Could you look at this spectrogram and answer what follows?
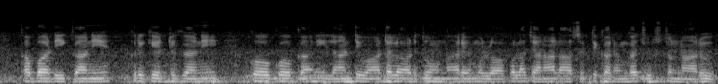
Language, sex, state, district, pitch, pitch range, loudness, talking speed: Telugu, male, Andhra Pradesh, Guntur, 140 Hz, 135-140 Hz, -21 LUFS, 65 wpm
